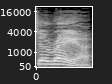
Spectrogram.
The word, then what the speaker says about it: Saraya: make sure that I pronounce it correctly it's pronounced suraya she even posted that on her social media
